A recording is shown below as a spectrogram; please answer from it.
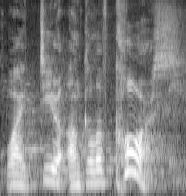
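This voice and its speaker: A man acting in live radio theater as a cheerful, welcoming gentleman nephew, theatrical and exclamatory. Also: on the high side, sing-song, slow pace, full character voice. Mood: surprised, welcoming. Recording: echoey hall, live stage recording.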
